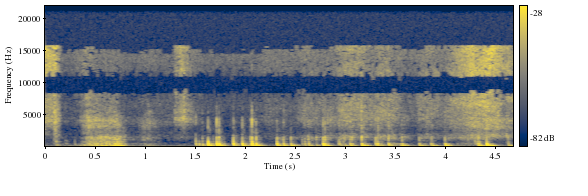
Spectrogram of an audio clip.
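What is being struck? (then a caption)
Cloth-covered hardcover book. A closed hardcover cookbook with a linen cloth cover and a printed photo lies flat while fingertips and short nails tap rapidly on the photo area of the cover. After a soft, low rustle, a quick run of dull, muffled taps follows, each thud short and low-pitched with almost no ring.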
